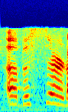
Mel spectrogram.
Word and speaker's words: absurd: 但你怎么记呀？absurd 的，看它发音，absurd 的，爱不死的，absurd 的，对不对？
